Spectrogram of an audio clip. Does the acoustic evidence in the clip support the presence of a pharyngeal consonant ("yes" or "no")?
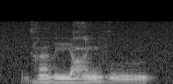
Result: yes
